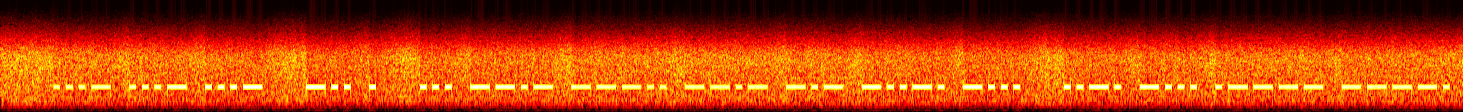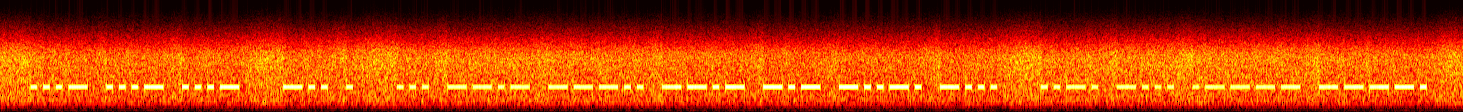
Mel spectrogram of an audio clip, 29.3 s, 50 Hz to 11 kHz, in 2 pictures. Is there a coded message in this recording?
Yes: Morse code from 0.5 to 28.9 s, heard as a keyed tone, machine-sent, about 19 wpm, 700 Hz, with radio static. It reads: VVV DE SQ8QK/B FB19 VVV DE SQ8QK/B FB19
